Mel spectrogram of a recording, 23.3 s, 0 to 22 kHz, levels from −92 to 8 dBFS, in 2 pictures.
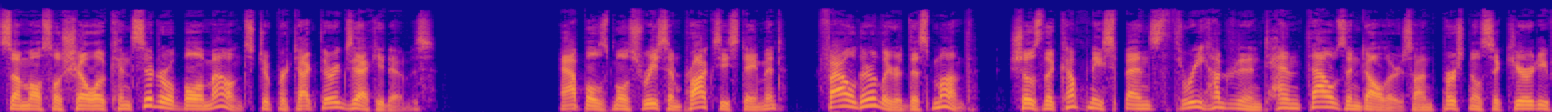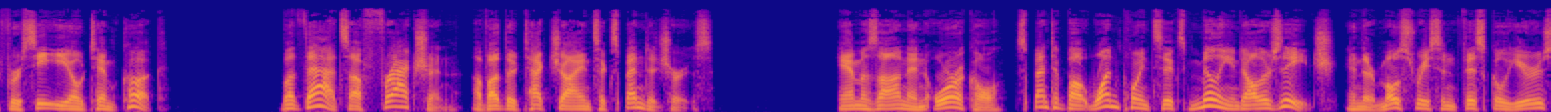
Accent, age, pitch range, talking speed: American, 40-59, 110-145 Hz, 140 wpm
